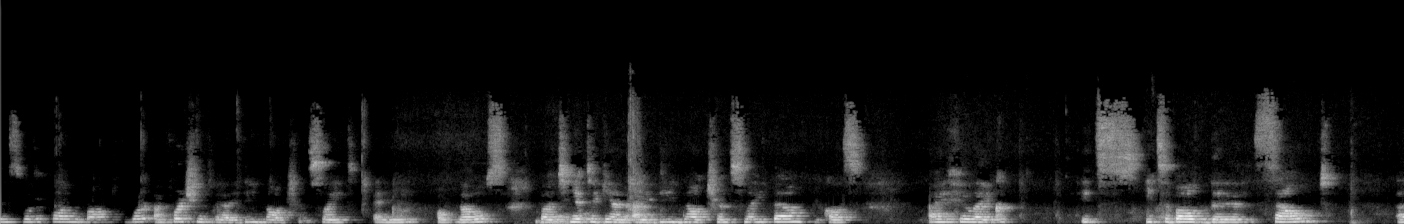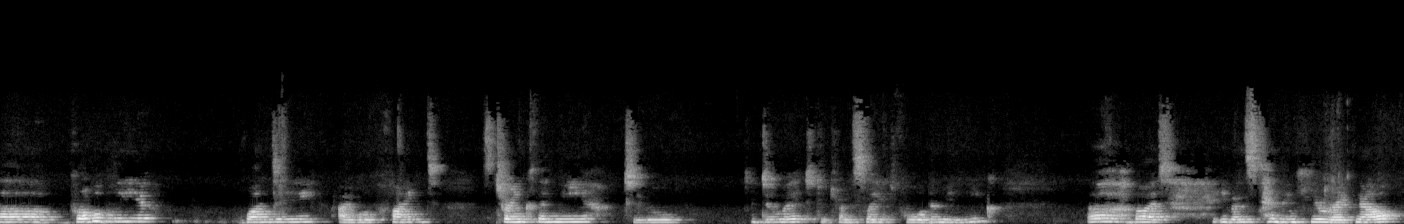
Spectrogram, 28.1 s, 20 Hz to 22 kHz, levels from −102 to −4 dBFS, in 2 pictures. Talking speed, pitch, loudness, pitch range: 120 wpm, 265 Hz, -24 LUFS, 255-285 Hz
